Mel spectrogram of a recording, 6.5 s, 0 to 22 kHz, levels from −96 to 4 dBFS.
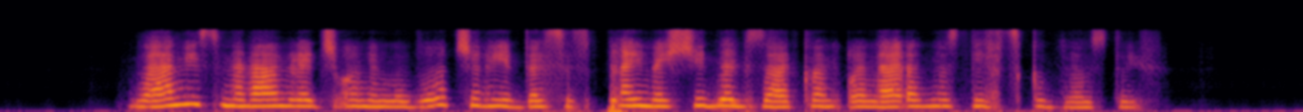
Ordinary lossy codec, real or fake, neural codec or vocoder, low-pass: none; fake; codec, 16 kHz, 0.5 kbps, FreqCodec, smaller model; 7.2 kHz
